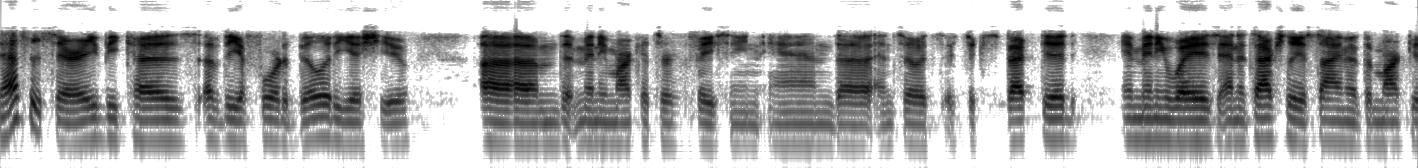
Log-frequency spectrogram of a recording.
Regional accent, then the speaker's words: Midwest, United States; now in California, United States; I grew up in the Midwest, and now I'm in California

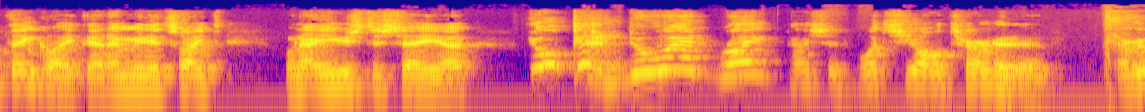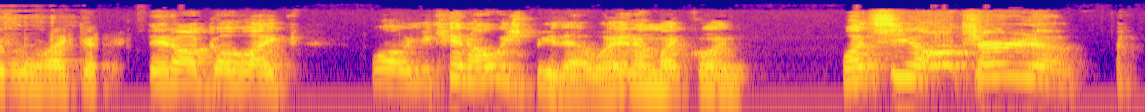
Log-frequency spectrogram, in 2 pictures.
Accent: Fremont, Ohio, United States; now in Tampa Bay area, United States; I grew up in Fremont, Ohio, a little town kind of, I guess, close to Sandusky, Ohio, or near Toledo, somewhere in there, on a kind of a farm. We lived right next to a dairy farm.

